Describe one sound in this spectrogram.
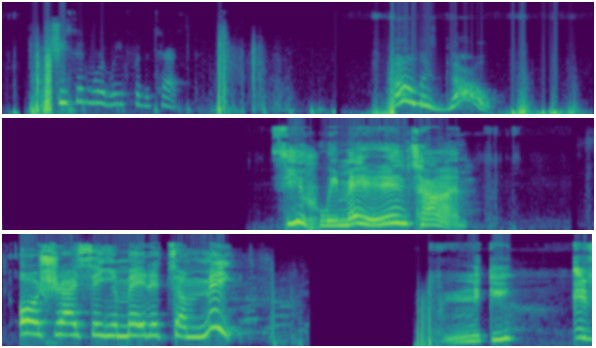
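A boy speaks in a synthetic computer voice.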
